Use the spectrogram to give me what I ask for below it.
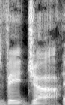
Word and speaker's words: Veja: Yeah, it's Veja. – Veja. Okay. – Because it's Portuguese and you'd pronounce the J.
